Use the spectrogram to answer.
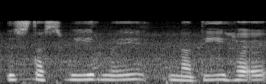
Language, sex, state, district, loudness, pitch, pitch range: Hindi, female, Bihar, Lakhisarai, -16 LUFS, 215 Hz, 210-220 Hz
